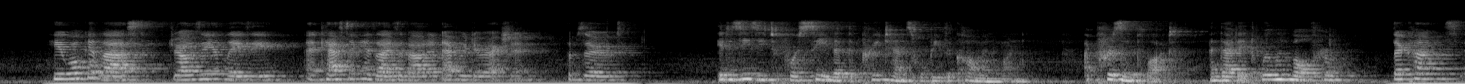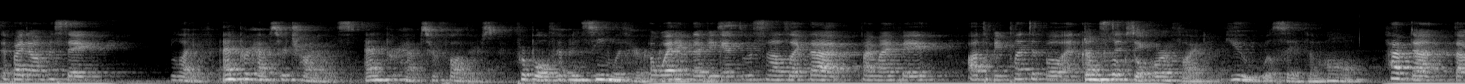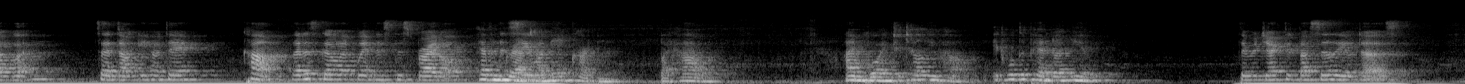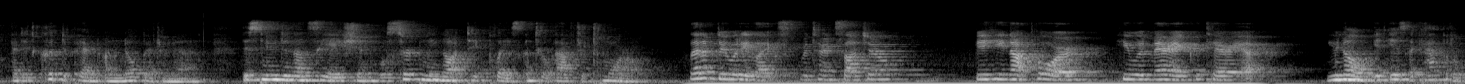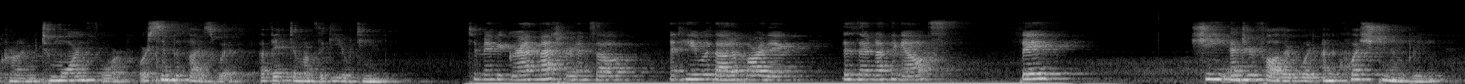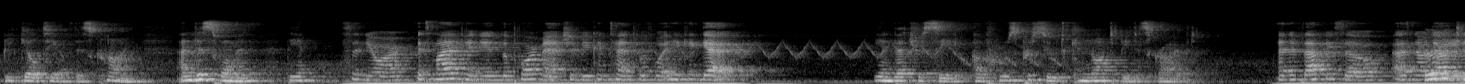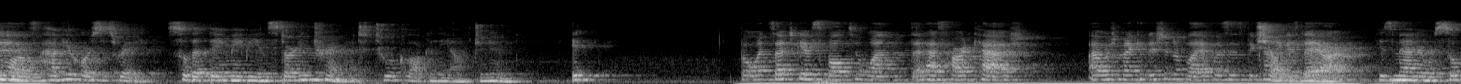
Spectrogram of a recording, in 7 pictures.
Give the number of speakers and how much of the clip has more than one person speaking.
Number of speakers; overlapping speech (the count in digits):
2, about 4%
